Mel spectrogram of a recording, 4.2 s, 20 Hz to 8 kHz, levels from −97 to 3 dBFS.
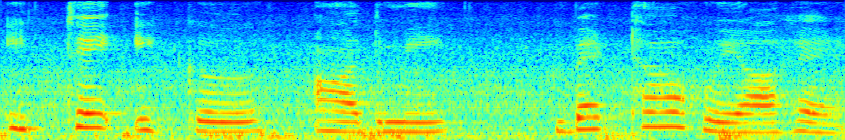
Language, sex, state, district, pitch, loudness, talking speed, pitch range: Punjabi, female, Punjab, Kapurthala, 210 Hz, -17 LUFS, 85 wpm, 205-255 Hz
